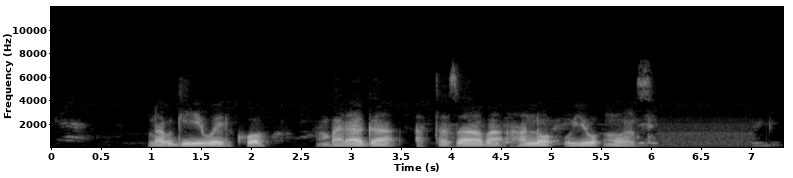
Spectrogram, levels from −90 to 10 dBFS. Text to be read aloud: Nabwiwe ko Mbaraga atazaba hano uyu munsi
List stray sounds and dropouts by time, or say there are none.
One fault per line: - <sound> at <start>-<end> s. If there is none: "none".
none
